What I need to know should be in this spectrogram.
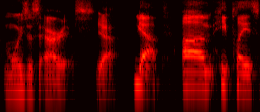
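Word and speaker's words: Moisés Arias: name oh my God Moises Moes ARA I think is I think that's how you say it you're close uh Moises Aras yeah yeah um he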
